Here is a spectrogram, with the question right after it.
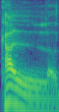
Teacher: when you have two consonants, you go from the C, from the C to the L, and the A is very short just to move from one to the other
